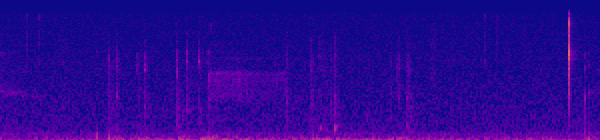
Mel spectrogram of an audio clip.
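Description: Faint computer keyboard typing: a few scattered keystrokes, with one sharper click near the end.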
